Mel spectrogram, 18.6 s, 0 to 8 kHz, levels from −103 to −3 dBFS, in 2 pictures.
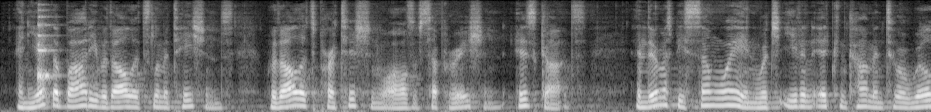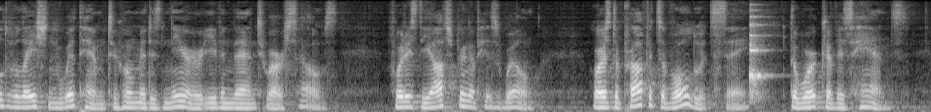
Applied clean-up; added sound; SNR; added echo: none; Bowed string instrument; 3 dB; reverberation time 0.8 s.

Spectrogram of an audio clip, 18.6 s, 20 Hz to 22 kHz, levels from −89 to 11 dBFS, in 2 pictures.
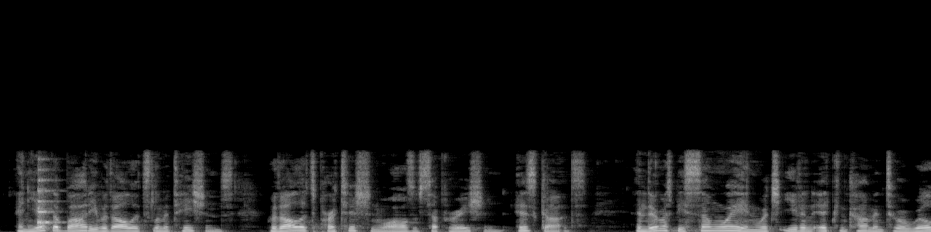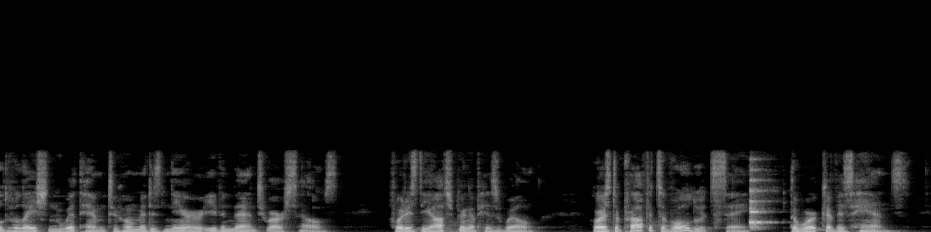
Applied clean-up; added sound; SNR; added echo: classical method WPE with log-MMSE.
